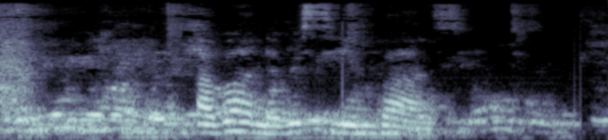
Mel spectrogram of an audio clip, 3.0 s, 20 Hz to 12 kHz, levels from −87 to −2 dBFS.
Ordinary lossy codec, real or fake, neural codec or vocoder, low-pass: MP3, 48 kbps; real; none; 10.8 kHz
